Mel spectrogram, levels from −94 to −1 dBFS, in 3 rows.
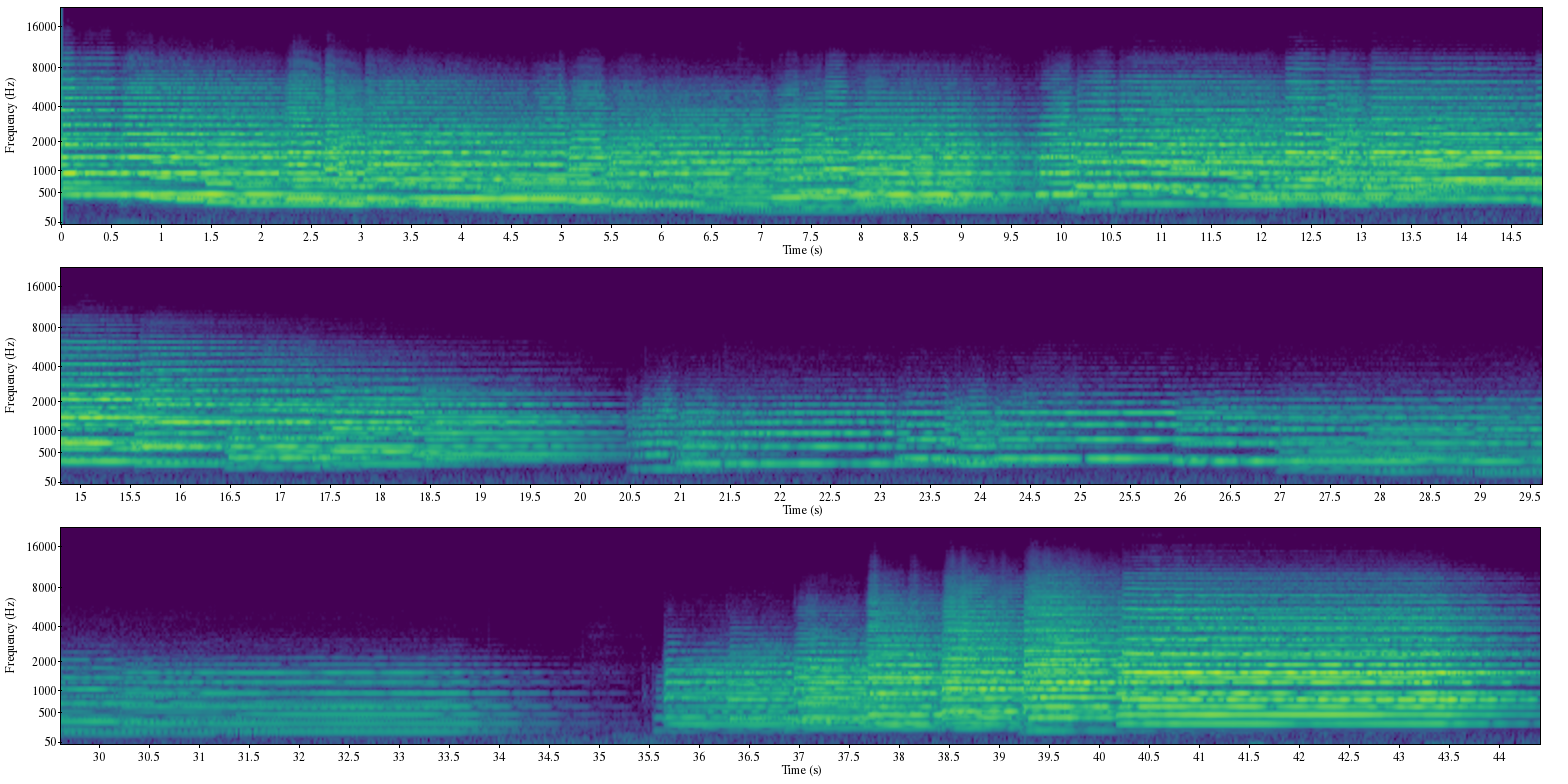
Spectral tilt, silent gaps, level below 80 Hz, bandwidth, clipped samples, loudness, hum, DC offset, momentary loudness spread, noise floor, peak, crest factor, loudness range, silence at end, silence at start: -1 dB/octave; none; -72 dBFS; 12 kHz; under 0.1%; -18 LUFS; none; under 0.1%; 22 LU; -65 dBFS; -2 dBFS; 18 dB; 22 LU; 0 s; 0 s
